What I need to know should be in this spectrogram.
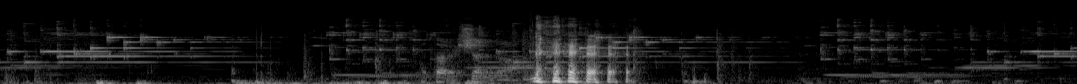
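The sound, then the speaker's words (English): A mobile phone ringtone plays a repeating melodic pattern of electronic tones. Speech carries on over part of the ringing. “That's my phone's ringing.”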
